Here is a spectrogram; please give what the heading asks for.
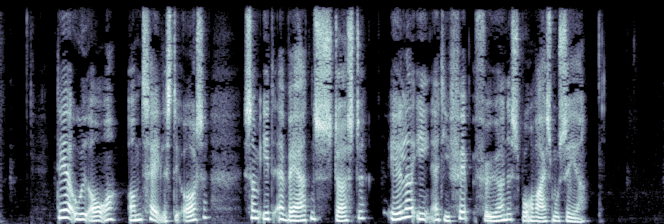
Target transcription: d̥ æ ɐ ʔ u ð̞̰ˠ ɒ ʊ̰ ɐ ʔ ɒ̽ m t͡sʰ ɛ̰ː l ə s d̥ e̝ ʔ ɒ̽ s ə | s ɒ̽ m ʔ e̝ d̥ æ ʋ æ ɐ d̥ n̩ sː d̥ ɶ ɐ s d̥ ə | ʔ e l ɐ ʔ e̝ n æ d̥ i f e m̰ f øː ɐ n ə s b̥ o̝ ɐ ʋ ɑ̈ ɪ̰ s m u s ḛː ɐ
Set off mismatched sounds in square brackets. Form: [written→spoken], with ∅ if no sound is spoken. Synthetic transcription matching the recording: d̥ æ ɐ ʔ u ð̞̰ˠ ɒ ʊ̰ ɐ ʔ ɒ̽ m t͡sʰ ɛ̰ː l ə s d̥ e̝ ʔ ɒ̽ s ə | s ɒ̽ m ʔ e̝ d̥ æ ʋ æ ɐ d̥ n̩ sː d̥ ɶ ɐ s d̥ ə | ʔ e l ɐ ʔ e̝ n æ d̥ i f e m̰ f øː ɐ n ə s b̥ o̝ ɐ ʋ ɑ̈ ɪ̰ s m u s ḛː ɐ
